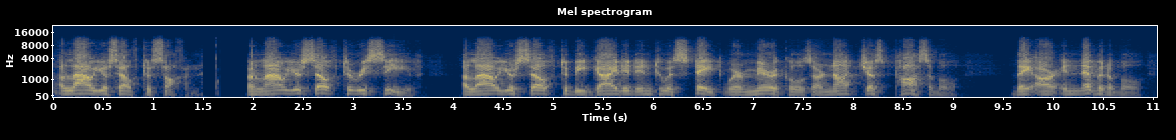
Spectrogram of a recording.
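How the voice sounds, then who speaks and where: A man's voice: medium pitch, a bit bright. Man narrating a solemn motivational meditation.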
